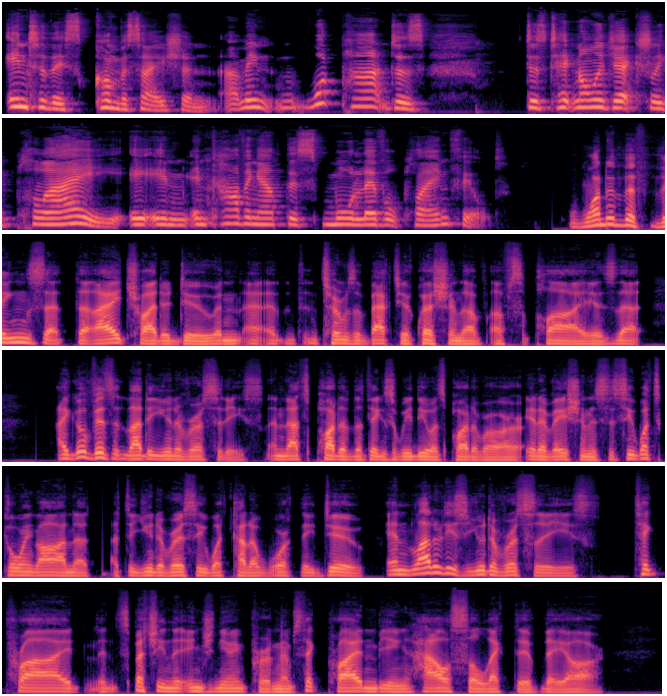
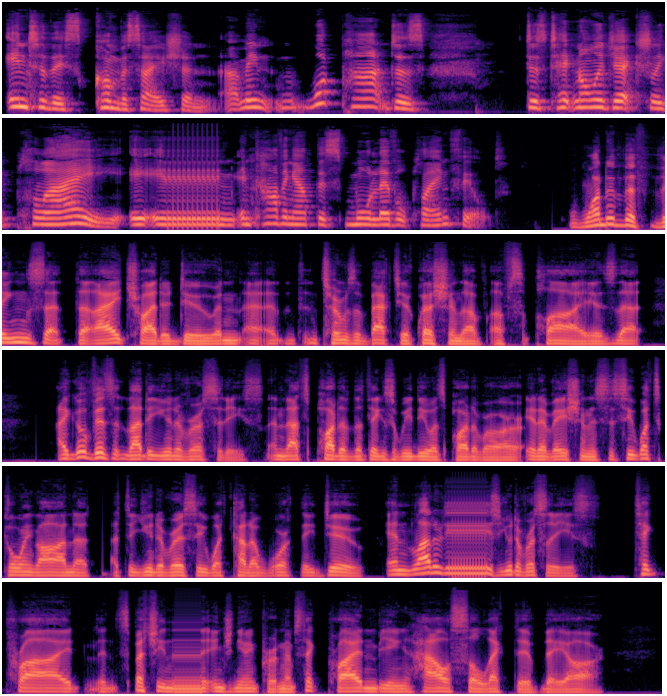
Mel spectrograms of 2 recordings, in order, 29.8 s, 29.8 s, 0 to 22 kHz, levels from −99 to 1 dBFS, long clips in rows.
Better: first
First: none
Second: audio freezing; at 6 s, at 23 s and at 26 s

